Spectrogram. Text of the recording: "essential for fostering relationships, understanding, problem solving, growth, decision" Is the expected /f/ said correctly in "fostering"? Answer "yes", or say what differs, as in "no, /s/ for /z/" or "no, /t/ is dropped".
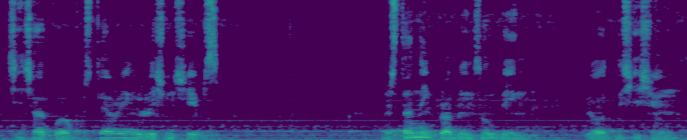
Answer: no, /p/ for /f/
